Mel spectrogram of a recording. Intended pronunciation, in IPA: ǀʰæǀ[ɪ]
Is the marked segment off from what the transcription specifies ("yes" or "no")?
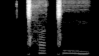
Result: yes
